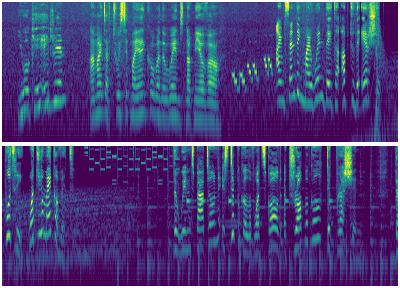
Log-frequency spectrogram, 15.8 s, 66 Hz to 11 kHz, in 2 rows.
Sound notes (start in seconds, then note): 4.6 goggles beep; 9.5 computer beeps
